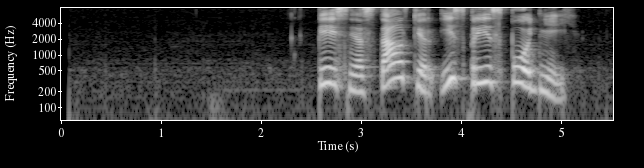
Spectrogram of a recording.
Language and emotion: Russian, positive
